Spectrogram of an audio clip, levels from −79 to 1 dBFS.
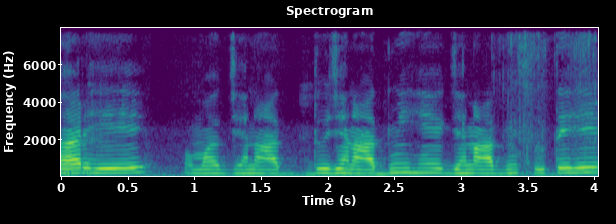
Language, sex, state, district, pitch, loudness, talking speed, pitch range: Chhattisgarhi, female, Chhattisgarh, Bastar, 225 Hz, -19 LUFS, 225 wpm, 210-240 Hz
